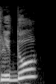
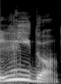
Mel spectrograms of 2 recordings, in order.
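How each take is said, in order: First: The stress is on the last syllable. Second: The stress is on the first syllable. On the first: This is the form familiar to Russian speakers. "для нас привычное ударение на последний слог" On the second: This is how Italians say it. "как его называют итальянцы"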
